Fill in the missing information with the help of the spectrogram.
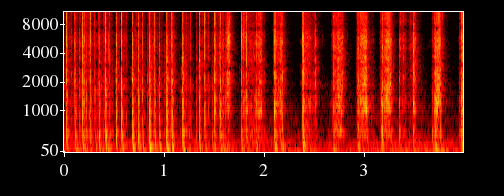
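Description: Long nails scratch and rub the glittery surface of a thin gold glitter cardstock letter "O" held in both hands. The result is a rapid, uneven run of short, dry, bright scraping strokes with faint low thumps, dense at first and then spacing out, with almost no ring after each stroke.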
